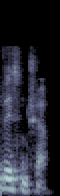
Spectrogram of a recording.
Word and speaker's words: Wissenschaft: Die fröhliche Wissenschaft. Say the last word one more time. Wissenschaft. The W in German is pronounced V.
